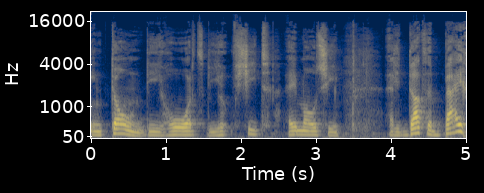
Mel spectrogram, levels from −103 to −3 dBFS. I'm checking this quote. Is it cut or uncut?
cut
